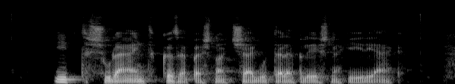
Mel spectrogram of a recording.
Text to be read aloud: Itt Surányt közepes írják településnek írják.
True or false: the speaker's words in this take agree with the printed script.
false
